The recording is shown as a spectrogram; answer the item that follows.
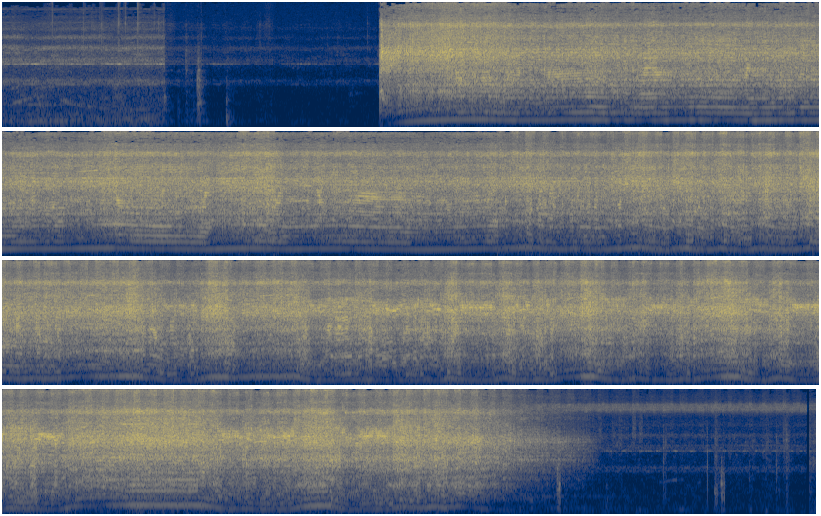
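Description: Handheld electric sander with a round pad starting about four seconds in and running loudly while sanding wooden curtain-rod brackets. Its pitch is steady at first, then wavers up and down as it is pressed onto the wood, and it stops just before the end.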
